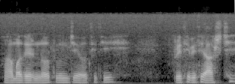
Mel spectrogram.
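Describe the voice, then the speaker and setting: An actor playing a steadfast, patient husband in a radio drama, earnest and deliberate. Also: male voice, low voice, little pitch movement, close to an everyday voice. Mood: insistent. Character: steadfast, patient husband pleading with his wife. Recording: muffled old radio play recording.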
